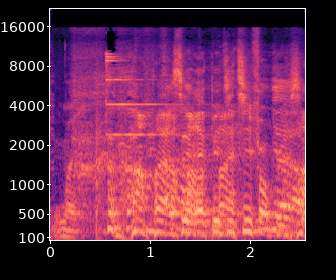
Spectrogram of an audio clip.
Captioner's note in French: rires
